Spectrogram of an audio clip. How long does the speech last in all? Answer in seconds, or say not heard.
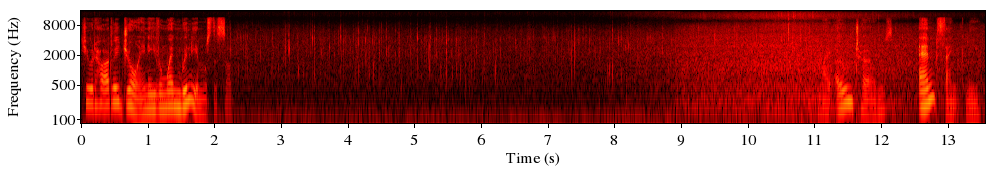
5 s.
